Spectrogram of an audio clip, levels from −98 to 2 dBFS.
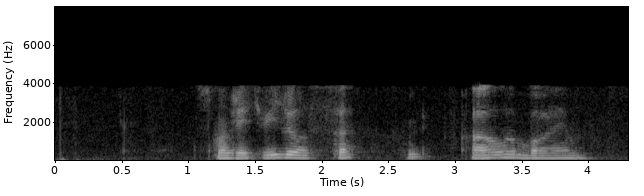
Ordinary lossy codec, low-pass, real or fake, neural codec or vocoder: AAC, 16 kbps; 7.2 kHz; fake; vocoder, 44.1 kHz, 128 mel bands every 256 samples, BigVGAN v2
